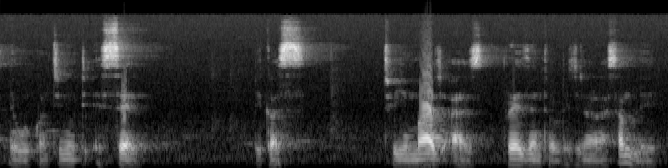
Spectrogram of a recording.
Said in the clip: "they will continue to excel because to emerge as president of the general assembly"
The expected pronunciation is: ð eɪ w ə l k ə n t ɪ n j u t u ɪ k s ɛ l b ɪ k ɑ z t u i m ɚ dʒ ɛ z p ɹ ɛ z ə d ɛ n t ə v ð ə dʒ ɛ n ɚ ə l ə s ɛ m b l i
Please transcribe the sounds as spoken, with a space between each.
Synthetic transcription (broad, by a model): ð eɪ w ə l k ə n t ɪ n j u t u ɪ s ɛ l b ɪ k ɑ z t u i m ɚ dʒ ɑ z p ɹ ɛ z ə d ɛ n t ə v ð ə dʒ ɛ n ɚ ə l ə s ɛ m b l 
